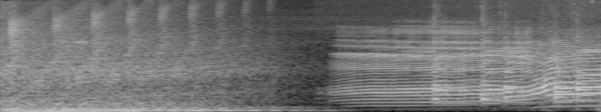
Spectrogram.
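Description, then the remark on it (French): A cow moos loudly: a rough, breathy lowing first, then a long, sustained moo that swells and rises in pitch at the end. “Les vaches qui broutent dans nos champs, broutent dans nos champs.”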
